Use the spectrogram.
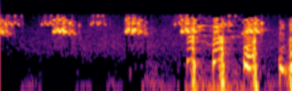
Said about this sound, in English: That sounds like a bird, girl. Not crickets. I don't know. Those are weird sounding crickets.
